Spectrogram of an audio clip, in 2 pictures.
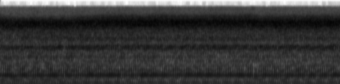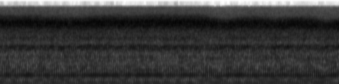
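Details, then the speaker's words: Ryobi four-stroke trimmer, started on a freezing morning: it buzzes at high revs with uneven surging and a wavering pitch while the carburettor mixture screws are tweaked. The owner suspects the slow-running jets; rough running from incorrect carburettor mixture. "we're getting there it's just literally a mixture issue"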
